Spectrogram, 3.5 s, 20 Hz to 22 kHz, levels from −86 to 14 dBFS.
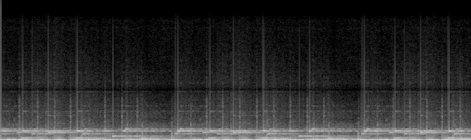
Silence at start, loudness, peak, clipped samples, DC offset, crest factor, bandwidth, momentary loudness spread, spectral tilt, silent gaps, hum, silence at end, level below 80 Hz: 0 s; -11 LUFS; 0 dBFS; under 0.1%; under 0.1%; 8 dB; 5.6 kHz; 1 LU; -9 dB/octave; none; none; 0 s; -12 dBFS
